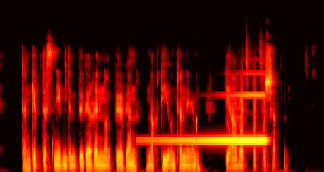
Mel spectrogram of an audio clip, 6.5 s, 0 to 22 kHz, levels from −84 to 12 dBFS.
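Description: A speech recording, interrupted by loudspeaker feedback squeal from 2.71 s to 5.43 s: a steady 755 Hz tone grows over roughly two seconds until it sits around 15 dB above the speech, then stops. This is the classic acoustic loop, where a microphone hears the loudspeaker it drives and, at 755 Hz, the round-trip gain exceeds unity, so that one frequency keeps reinforcing itself. At 3.92 to 3.94 s, inside the squeal, a brief glitch of misplaced energy peaks at roughly −10 dBFS. That is a corrupt frame decoded. A single compressed frame arrived with damaged bits, and the decoder played it anyway, so misread gains and codes sprayed energy into the wrong frequencies for about one frame length.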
